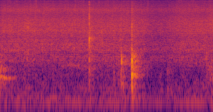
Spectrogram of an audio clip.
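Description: Diced potatoes with turmeric and salt frying in a pan for Bengali ghugni, a soft steady sizzle with a few sharp clicks of a utensil stirring against the pan.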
